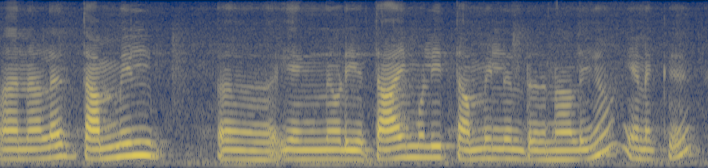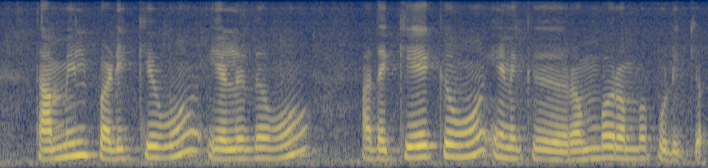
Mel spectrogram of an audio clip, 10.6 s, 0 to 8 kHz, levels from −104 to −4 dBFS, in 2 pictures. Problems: constant background noise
